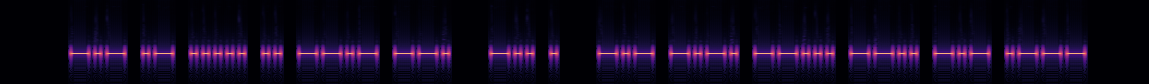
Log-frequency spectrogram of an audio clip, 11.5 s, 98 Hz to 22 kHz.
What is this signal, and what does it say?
Morse code, heard as a keyed tone, about 20 wpm, 700 Hz. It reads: KA5IQG DE KC7ZKJ
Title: USA Callsign DE Callsign - 6 Characters - 20wpm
